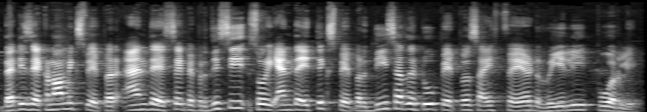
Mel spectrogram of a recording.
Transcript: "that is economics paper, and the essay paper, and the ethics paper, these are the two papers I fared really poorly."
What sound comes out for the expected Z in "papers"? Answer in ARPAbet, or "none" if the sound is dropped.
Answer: S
